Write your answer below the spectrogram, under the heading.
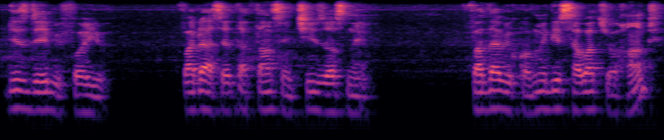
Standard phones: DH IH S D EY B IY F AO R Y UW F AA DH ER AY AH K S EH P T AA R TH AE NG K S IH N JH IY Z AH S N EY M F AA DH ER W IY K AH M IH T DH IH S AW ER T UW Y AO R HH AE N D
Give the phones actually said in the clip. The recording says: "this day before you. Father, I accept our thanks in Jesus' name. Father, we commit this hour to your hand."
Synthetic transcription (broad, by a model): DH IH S D EY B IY F AO Y UW F AA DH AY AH S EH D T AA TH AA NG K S IH N JH IY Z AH S N EY M F AA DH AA W IY K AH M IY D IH S AW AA T UW Y AO HH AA N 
